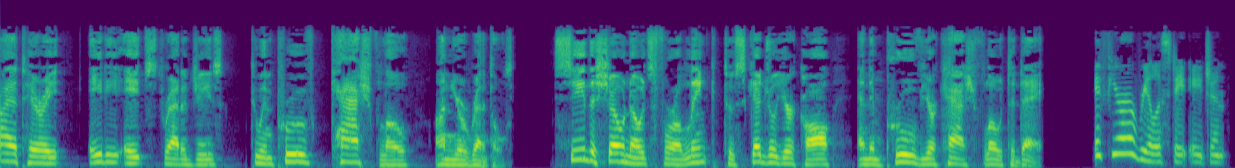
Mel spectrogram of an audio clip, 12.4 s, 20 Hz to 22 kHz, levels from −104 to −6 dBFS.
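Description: Throughout the recording, the speech was likely passed through low-delay AAC compression, the AAC-ELD style codec used for video calls. It codes each short frame as roughly 500 frequency lines through a low-delay window, and the damage is plainly audible, which fits a bitrate around 32 kbps. With so few bits for those lines, the voice comes out rough and grainy, with noise filling the gaps between harmonics and a top band that sounds lowered or synthetic.

From 4.81 to 4.85 s, just after "cash flow on your", there is an AAC frame loss with concealment. About 20 ms of coded audio never reached the decoder, which points to a single lost frame. The decoder covered the gap by rebuilding it from the last good spectrum, with scrambled signs or interpolated energy. The result is a brief smeared, noisy or phasey patch in the speech.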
